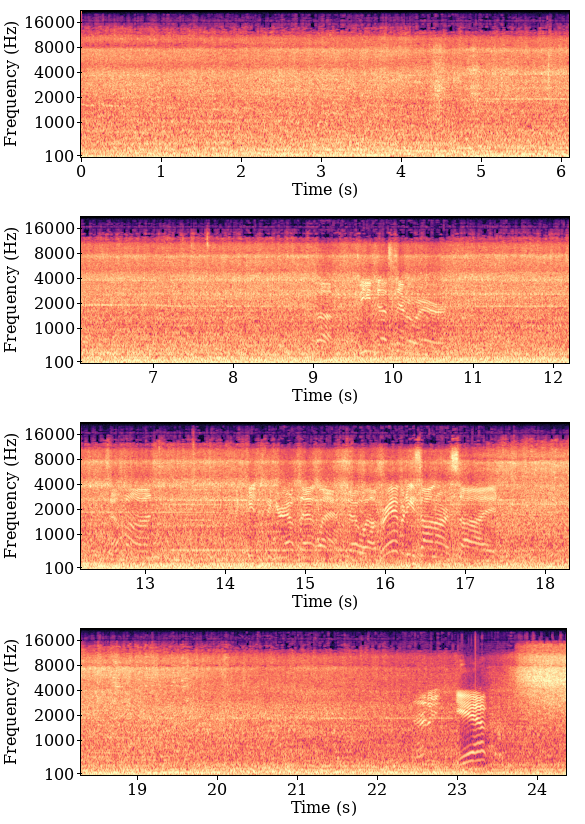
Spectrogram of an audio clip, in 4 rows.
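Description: A New Holland TR86 combine harvesting beans gives off a steady, loud engine drone with a low rumble throughout, heard from close range, and people talk over it now and then.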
